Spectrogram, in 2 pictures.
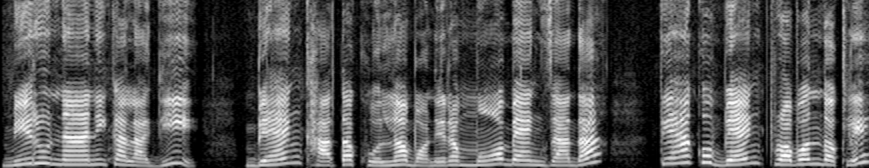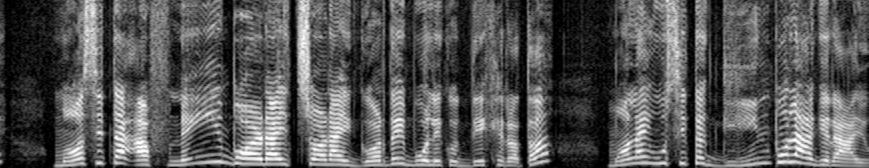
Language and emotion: Nepali, disgusted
